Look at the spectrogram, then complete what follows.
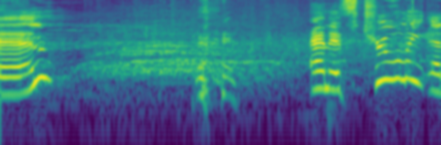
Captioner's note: audience cheering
